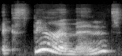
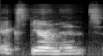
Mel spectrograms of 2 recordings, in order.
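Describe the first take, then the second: First: The middle vowel is a full, clear 'i' sound. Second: The middle vowel is a reduced 'uh' sound. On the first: The speaker calls it wrong. "They're not going to hear us say experiment" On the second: The speaker calls it right. "it's going to have the uh in it"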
